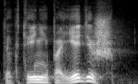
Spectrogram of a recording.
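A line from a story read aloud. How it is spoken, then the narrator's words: Angry question. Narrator (Russian): сердито спрашивал Чечевицын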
